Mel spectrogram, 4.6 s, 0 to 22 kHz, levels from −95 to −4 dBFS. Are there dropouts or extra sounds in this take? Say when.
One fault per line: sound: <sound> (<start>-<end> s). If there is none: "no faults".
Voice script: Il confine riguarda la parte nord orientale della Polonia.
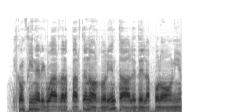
no faults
